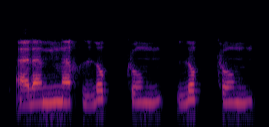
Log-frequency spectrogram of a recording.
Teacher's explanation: The most predominant opinion, and the way that virtually all mushafs are printed, is to do complete idgham and the qaf disappears. The lam gets joined straight to the kaf.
